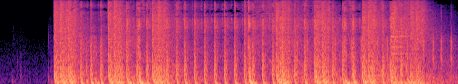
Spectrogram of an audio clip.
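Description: Rapid automatic gunfire from a battle royale game such as PUBG or BGMI, set in Pochinki, erupts after a brief silence into a loud, dense, sustained burst of shots with no talking.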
